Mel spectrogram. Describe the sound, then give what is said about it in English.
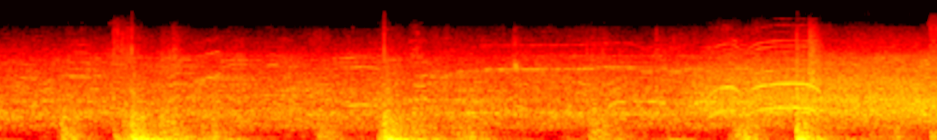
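A wrestler's power slam onto the ring mat during a pro wrestling match lands as a few heavy, booming thuds. They rise over a steady, loud crowd roar that continues throughout. “Sends DDP off and hits him with a huge power slam.”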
